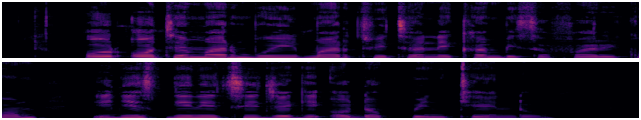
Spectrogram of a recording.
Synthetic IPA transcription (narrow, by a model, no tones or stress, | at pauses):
ɔɾotɛmarmbuimartwitanɛkʰambisafaɾikɔm | iɲisɡinitʰid͡ʒeɡɪʔɔdɔk̚piɲkʰendo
